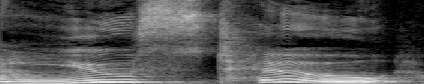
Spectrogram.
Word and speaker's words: used to: now, and for that we need used, with a D. You don't hear it in pronunciation, but it's there in spelling. I used to work at the bank, but now I work at the mall.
